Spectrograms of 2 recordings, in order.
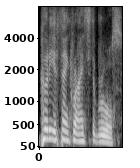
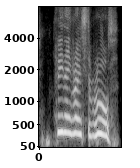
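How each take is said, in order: First: Said in the usual way. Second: Mocking high voice. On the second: Rhetorical question, repeated mocking.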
